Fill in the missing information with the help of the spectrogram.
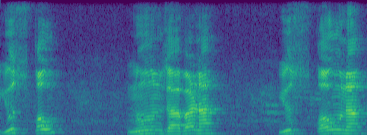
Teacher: قو قاف واو زبر قو، واو ساکن سے پہلے اگر زبر آ جائے تو وہاں لین کا قاعدہ ہوگا اور اس کو جلد و نرم آواز سے ادا کریں گے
